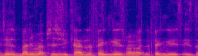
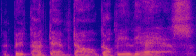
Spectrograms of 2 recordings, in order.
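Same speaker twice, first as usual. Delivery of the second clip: lightly voiced film dad; 4 semitones lower, 4 dB quieter than usual. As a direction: do the dad, low and drawled out. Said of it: "His dad, when he's watching that".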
